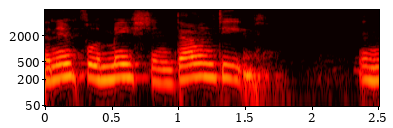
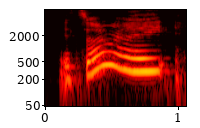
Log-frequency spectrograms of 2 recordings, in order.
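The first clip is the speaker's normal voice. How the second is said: soothing the cat; 8 semitones higher, 5 dB louder than usual. Real, not acted.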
